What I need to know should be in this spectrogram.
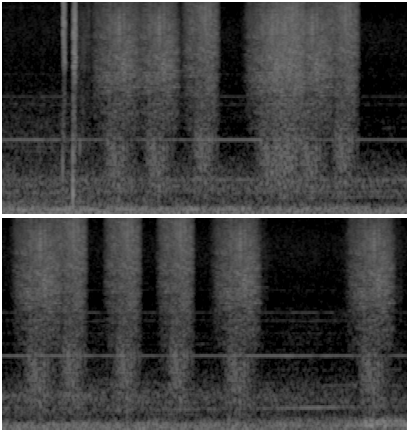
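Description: Soft scuffing and shuffling sounds come as a figure climbs up and crawls along stone.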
